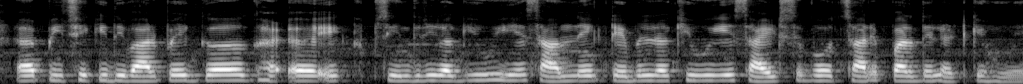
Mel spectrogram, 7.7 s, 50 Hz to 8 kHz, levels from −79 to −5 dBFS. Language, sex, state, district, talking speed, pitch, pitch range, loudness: Hindi, female, Bihar, Bhagalpur, 195 wpm, 180 Hz, 175-190 Hz, -17 LUFS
